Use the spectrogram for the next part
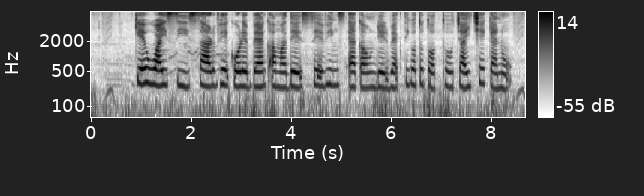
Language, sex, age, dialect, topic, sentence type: Bengali, female, 60-100, Northern/Varendri, banking, question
